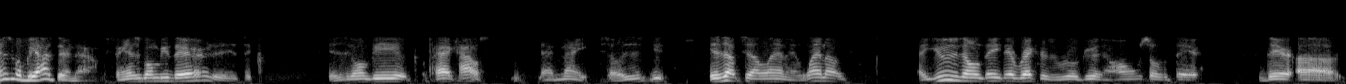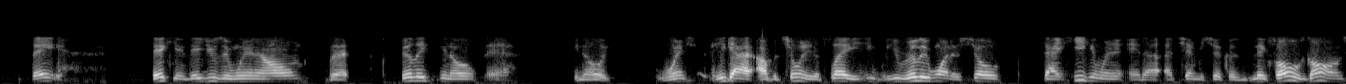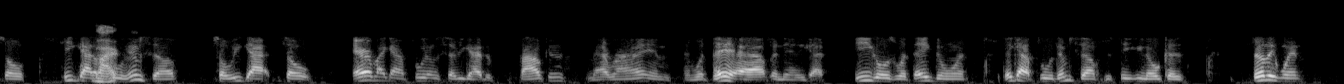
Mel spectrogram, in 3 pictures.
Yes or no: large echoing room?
no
